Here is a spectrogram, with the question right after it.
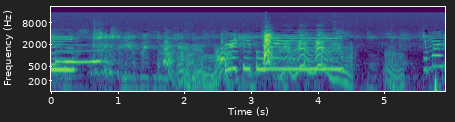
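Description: A Boston Terrier howls in wavering, sliding tones alongside people singing a birthday song.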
